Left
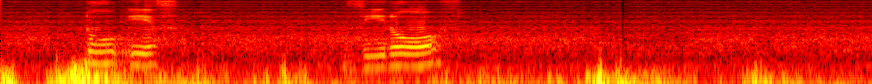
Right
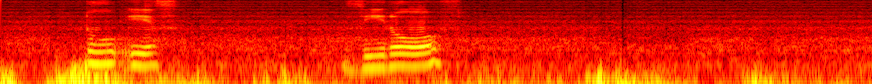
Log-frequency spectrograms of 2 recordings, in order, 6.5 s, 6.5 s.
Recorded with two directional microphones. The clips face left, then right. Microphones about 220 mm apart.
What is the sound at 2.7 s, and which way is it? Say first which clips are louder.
Speech: right 6 dB; 15° right (ahead or behind).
